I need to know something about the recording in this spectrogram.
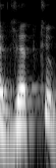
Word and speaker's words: adjective: जो स्पेलिंग है ना ए डी जे ई सी टी आईवी ई लेकिन इसमें ग्रीस साइलेंट होता है तो इसका जो प्रंस करते हैं हम लोग इसका जो उच्चारण है वोह एडजेक्टिव करते हैं ठीक है आप एडजेक्टिव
